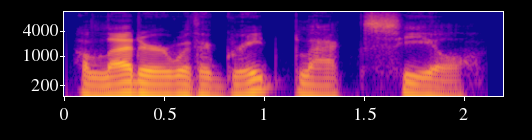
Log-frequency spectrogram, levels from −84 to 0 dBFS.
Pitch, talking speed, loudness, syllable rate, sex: 110 Hz, 190 wpm, -21 LUFS, 4.0 syllables/s, male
